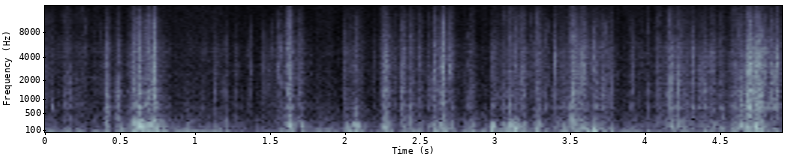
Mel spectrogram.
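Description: A large loose mass of orange bead foam clay (playfoam) rests on a white table while both hands press, knead and tear it with fingertips and palms. The result is a steady run of soft tearing, crackling and crinkling bursts over a low rumble, with brief bright peaks as the clay pulls apart.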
